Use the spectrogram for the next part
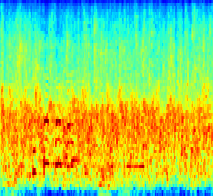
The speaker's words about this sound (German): Und jetzt stehe ich auf einer Bühne und kriege Applaus für Dummheit.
